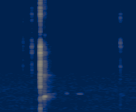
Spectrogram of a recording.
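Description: Near silence broken by one sharp click about half a second in, a computer mouse click, followed by a fainter tick near the end.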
